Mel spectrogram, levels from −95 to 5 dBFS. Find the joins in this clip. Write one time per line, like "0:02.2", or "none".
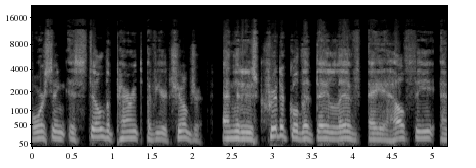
0:02.2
